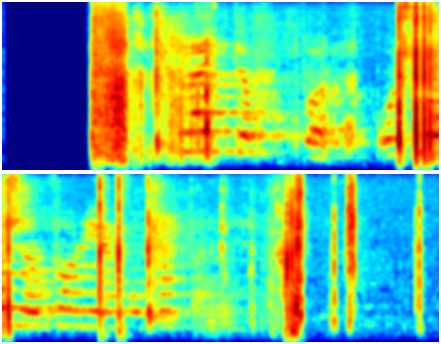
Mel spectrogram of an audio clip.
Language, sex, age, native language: Icelandic, female, 11, Icelandic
